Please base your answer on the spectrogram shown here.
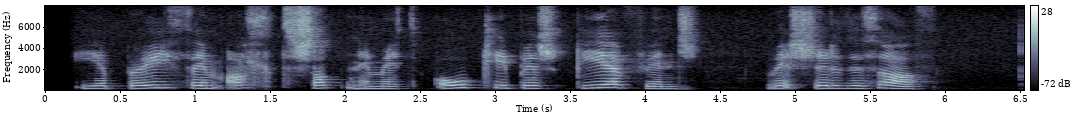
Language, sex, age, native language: Icelandic, male, 11, Icelandic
